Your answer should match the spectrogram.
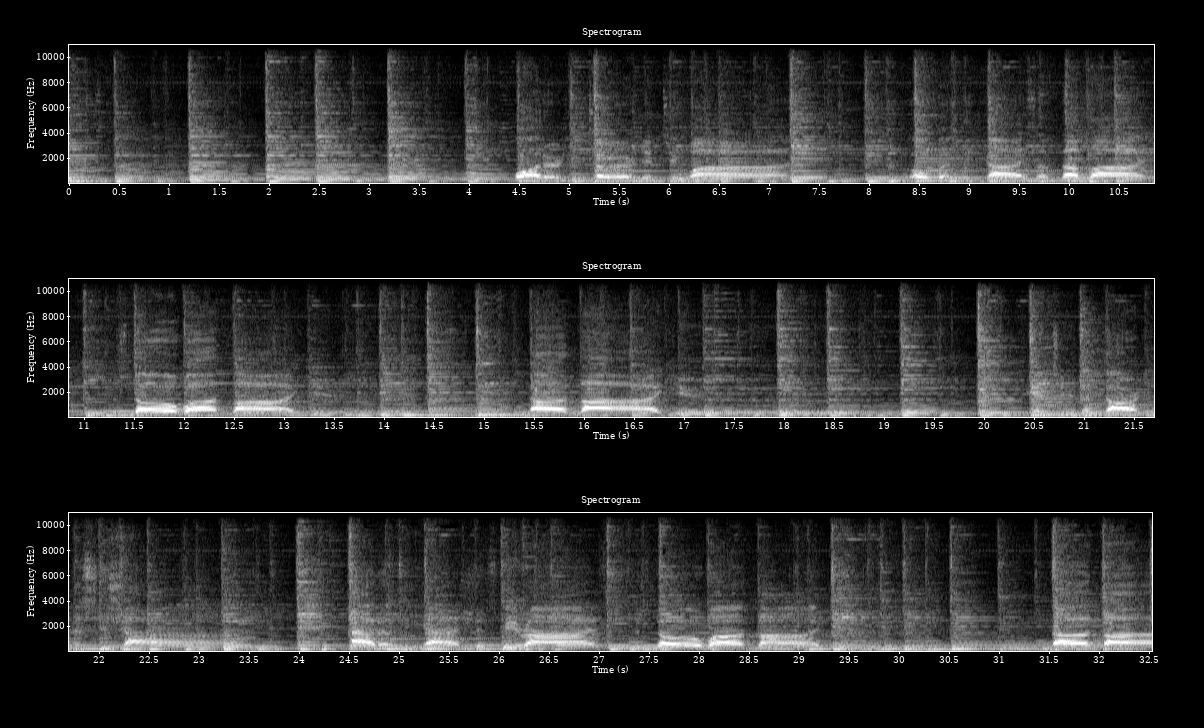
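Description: Acoustic guitar strummed steadily, alone for the first few seconds, then joined by a man's voice singing a worship song in phrases over the chords.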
